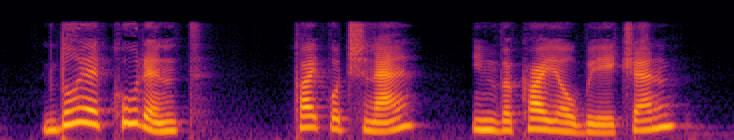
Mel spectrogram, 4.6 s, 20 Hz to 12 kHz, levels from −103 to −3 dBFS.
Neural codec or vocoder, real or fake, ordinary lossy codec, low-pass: codec, 16 kHz, 0.5 kbps, FunCodec, trained on LibriTTS, 25 frames a second; fake; none; 7.2 kHz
